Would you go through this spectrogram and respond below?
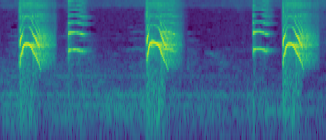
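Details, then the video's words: Mouse-deer calls with a clear, powerful voice, used for luring: loud squealing notes that arch up then fall, each followed by a shorter, higher, ringing note, repeated about every two and a half seconds over a low background hum. "THE SOUND OF THE DEER, THE CLEAR VOICE IS POWERFUL TO ATTRACT"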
